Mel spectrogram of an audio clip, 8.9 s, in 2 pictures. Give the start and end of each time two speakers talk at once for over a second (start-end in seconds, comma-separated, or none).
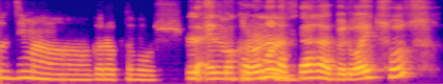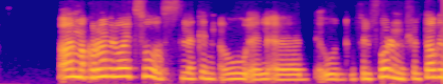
none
